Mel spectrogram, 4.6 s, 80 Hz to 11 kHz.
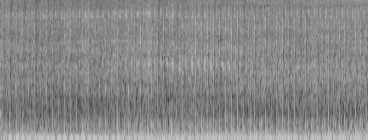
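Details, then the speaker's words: Yamaha Aerox 180cc bore-up with RX7 63 mm block, engine rebuilt after running rough a year after bore-up: deep, steady single-cylinder thrum, even with no knocking or rattle, before shutting off; now smooth again. "alhamdulillah suaranya juga halus lagi ya tadi pertama suaranya kasar sekarang udah halus lagi"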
